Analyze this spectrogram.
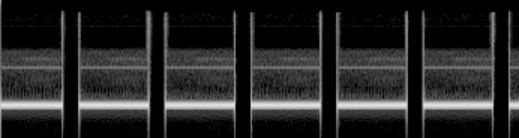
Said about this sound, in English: Yeah, we can swear all we want because I was gonna beep him out later.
